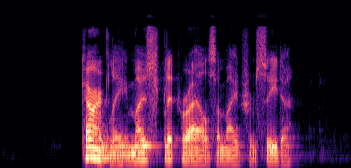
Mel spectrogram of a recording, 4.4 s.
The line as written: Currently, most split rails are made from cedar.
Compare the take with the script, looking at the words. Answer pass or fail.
pass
